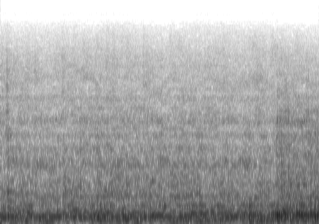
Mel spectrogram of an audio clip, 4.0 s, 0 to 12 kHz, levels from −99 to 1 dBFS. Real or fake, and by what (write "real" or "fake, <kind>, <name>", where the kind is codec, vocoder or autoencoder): fake, codec, SNAC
